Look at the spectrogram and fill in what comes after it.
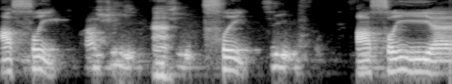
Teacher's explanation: Huruf shad fokus ujung lidahnya di gigi seri bawah.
